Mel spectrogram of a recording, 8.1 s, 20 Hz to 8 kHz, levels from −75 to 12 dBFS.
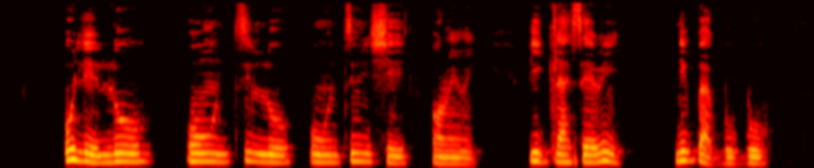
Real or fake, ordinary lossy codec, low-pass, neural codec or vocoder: real; none; none; none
